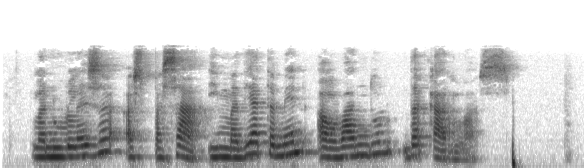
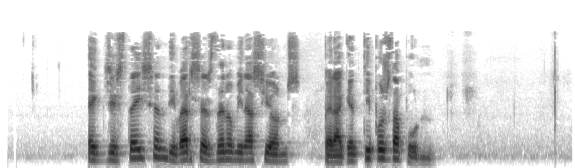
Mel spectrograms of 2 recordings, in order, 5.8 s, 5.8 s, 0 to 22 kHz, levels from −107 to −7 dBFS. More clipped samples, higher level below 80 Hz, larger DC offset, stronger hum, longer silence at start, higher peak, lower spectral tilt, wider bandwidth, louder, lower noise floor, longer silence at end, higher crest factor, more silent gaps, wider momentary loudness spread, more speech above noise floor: neither; first, -52 dBFS vs -76 dBFS; neither; neither; second, 0.35 s vs 0.9 s; second, -12 dBFS vs -8 dBFS; about the same, -5 dB/octave vs -5.5 dB/octave; second, 7.8 kHz vs 11.5 kHz; second, -31 LUFS vs -27 LUFS; second, -68 dBFS vs -77 dBFS; second, 0.7 s vs 1.45 s; about the same, 18 dB vs 20 dB; neither; about the same, 11 LU vs 11 LU; second, 39 dB vs 51 dB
